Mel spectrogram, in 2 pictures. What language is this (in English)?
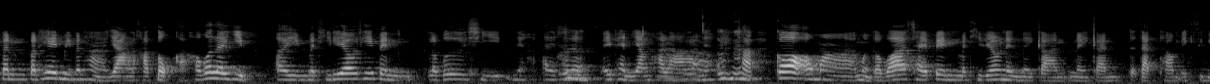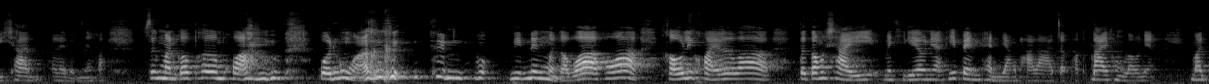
Thai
